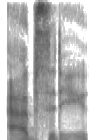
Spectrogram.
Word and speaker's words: Abcde: Absidy. – Oh, no. – There are over 300 girls with that name in the States. – What? – It's written A, B, C, D, E. And pronounced Absidy.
